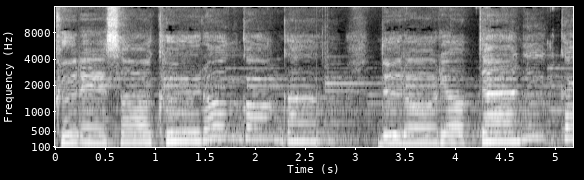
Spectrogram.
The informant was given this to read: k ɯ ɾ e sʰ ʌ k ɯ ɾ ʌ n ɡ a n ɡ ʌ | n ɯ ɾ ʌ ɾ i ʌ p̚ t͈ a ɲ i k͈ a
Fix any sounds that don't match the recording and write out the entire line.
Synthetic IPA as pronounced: k ɯ ɾ e sʰ ʌ k ɯ ɾ ʌ n ɡ ʌ n ɡ a | n ɯ ɾ ʌ ɾ j ʌ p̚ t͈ a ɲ i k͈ a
